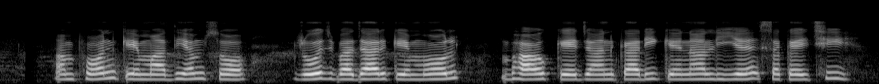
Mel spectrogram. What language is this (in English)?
Maithili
